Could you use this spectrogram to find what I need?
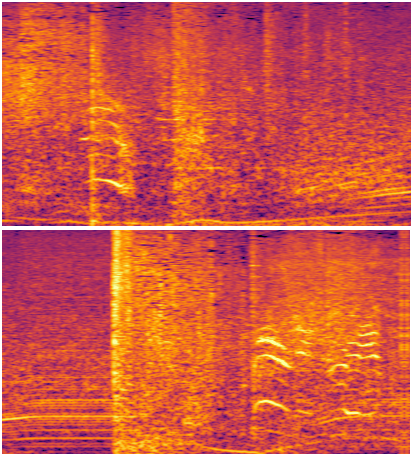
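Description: A video game car engine revs.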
